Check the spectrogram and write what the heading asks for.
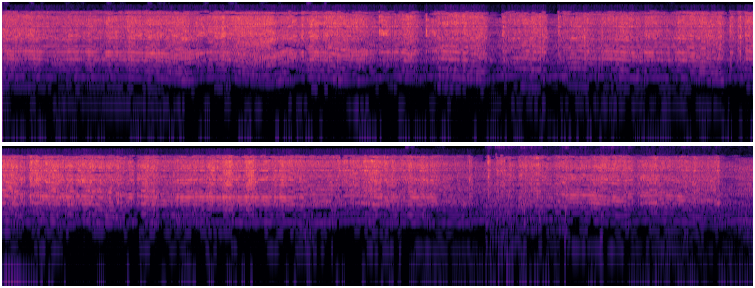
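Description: Dremel Stylus cordless rotary tool running steadily, its bit grinding into the inside of a plastic model car part to thin the plastic for rust-through holes. The motor's whine wavers up and down in pitch as the bit bears on the plastic.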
